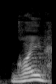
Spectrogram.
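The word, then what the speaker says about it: غين: চেষ্টা করুন আবার বলুন গাইন গাইনের মাখরাজ কোন জায়গায় আপনারা স্ক্রিনে দেখতে পাচ্ছেন ছবিতে দেখা যাচ্ছেন হারাফটি উচ্চারিত হয় কন্ঠনালীর শেষ ভাগ হতে এখান থেকে উচ্চারণ করুন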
